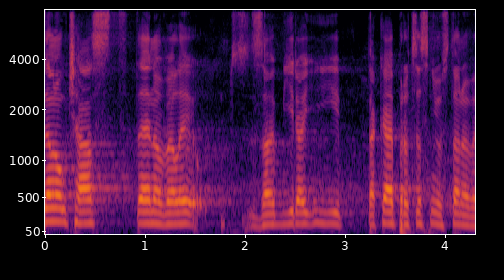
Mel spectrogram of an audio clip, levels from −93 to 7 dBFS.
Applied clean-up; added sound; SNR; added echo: none; none; none; none.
